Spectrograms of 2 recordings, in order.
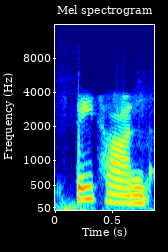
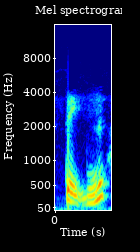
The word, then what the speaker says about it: seitan: And so they've got experience making the seitan, which some people may mistakenly pronounce as Satan.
